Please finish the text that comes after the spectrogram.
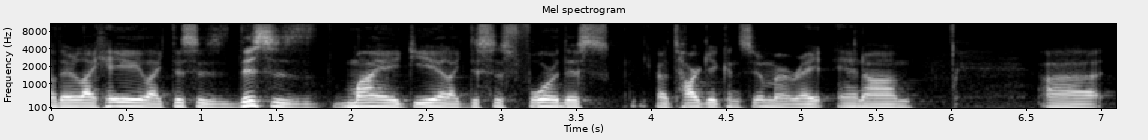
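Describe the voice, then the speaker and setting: Easygoing male guest, mellow voice, thinks aloud with many fillers. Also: medium pitch. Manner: relaxed, reflective, many fillers like "like" and "um". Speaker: podcast guest, entrepreneur. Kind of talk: casual podcast conversation.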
